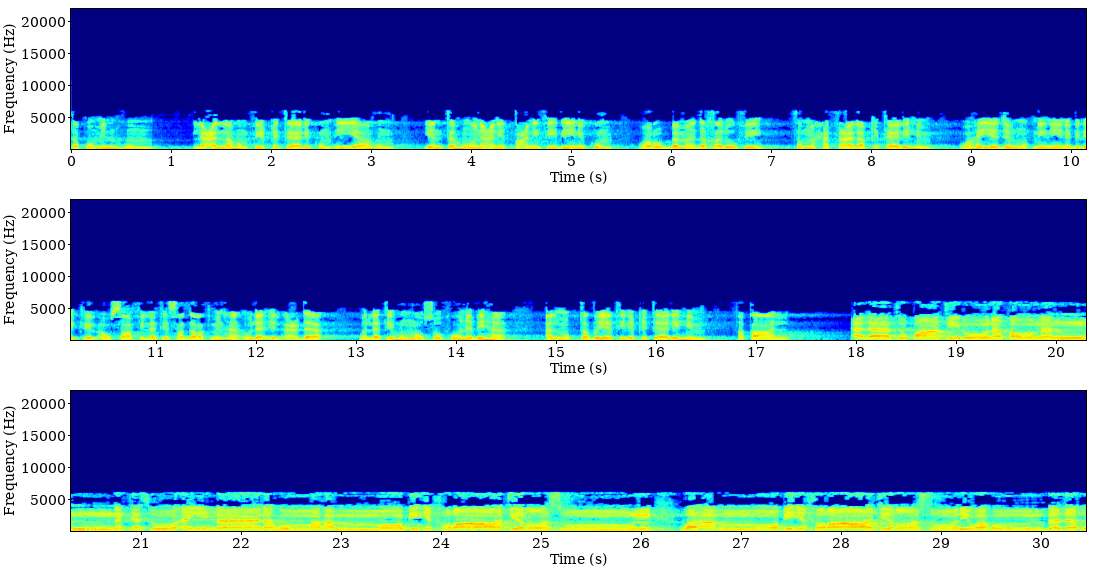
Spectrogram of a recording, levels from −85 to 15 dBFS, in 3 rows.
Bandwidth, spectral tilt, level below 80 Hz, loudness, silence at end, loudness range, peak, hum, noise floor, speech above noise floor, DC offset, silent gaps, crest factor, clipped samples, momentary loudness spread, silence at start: 6.4 kHz; -5 dB/octave; -54 dBFS; -16 LUFS; 0 s; 5 LU; 0 dBFS; none; -43 dBFS; 27 dB; under 0.1%; none; 16 dB; under 0.1%; 8 LU; 0 s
